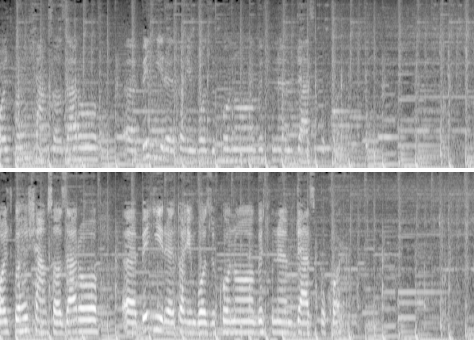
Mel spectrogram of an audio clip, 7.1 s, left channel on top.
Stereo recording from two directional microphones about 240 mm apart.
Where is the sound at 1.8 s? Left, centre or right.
Right.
